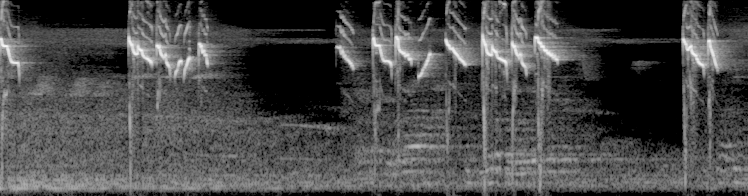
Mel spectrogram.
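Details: Buxtomi white-eye, yellow-stripe form, delivering clusters of shrill, high descending chirps in rapid groups separated by brief silences, repeated through the recording.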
